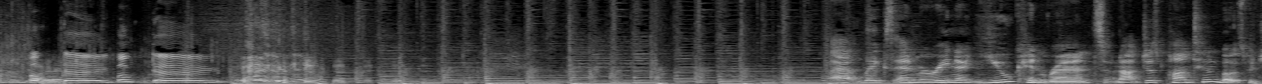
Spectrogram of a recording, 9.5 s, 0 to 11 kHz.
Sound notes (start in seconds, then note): 1.6 laughs; 4.4 upbeat music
